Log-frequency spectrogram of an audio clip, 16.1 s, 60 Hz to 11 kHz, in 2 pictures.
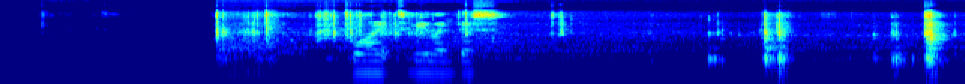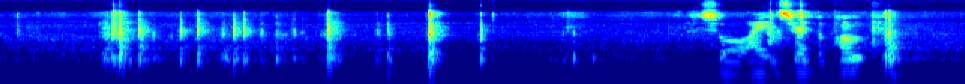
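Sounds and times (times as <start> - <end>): hard plastic clicks and knocks: 5.9 - 6.7, 8.9 - 12.2.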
